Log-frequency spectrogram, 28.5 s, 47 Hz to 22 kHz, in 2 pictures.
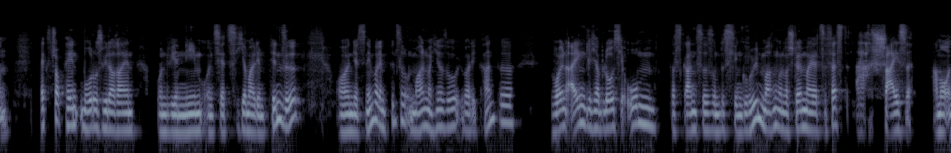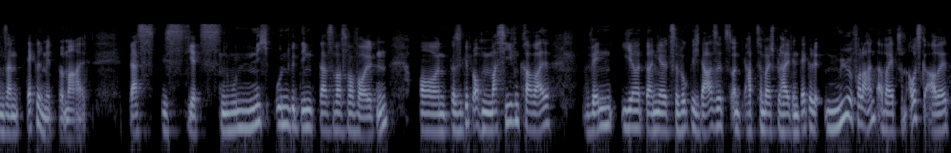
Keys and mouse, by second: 2.7 click, 6.0 click.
